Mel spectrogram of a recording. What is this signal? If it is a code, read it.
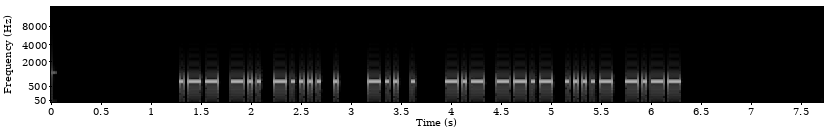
Morse code, heard as a keyed tone, about 28 wpm, 700 Hz. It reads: WD6E DE KQ4Y
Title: USA Callsign DE Callsign - 4 Characters - 28wpm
